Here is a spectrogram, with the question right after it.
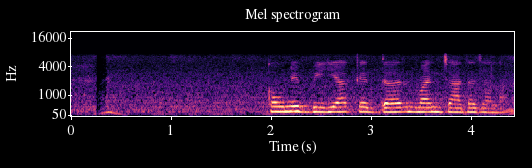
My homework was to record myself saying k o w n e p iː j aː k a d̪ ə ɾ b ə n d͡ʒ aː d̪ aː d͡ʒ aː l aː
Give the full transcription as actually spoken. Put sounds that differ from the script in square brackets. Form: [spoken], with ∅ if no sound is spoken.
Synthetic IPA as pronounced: k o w n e [b] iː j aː k [e] d̪ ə ɾ [m] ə n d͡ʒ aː d̪ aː d͡ʒ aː l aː

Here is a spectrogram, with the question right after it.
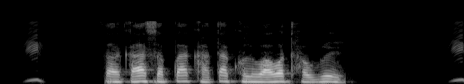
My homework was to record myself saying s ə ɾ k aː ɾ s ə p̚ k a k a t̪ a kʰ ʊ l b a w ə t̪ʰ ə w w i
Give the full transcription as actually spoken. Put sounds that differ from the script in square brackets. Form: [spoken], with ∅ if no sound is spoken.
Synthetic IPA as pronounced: s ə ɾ k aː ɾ s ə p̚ k a [kʰ] a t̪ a kʰ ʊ l [w] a w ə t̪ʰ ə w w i

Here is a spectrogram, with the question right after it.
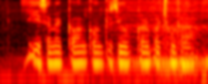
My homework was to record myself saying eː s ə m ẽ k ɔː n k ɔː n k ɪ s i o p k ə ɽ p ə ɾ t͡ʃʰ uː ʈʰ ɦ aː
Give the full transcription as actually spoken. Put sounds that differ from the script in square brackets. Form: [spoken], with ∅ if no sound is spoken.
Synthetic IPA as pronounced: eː s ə m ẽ k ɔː n k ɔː n k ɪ s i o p k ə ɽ p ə ɾ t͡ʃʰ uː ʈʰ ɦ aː

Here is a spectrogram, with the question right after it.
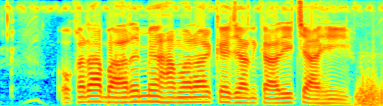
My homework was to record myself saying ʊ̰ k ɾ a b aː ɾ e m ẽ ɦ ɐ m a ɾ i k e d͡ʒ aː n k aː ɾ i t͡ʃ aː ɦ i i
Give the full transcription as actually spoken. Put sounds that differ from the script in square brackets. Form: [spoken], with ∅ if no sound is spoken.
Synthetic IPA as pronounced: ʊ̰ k ɾ a b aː ɾ e m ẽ ɦ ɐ m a ɾ [a] k e d͡ʒ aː n k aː ɾ i t͡ʃ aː ɦ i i

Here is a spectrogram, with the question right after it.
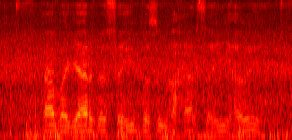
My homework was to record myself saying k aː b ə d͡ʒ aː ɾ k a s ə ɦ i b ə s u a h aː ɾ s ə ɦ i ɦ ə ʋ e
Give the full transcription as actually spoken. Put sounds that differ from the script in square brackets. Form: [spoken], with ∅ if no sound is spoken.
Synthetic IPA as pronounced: k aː b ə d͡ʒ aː ɾ k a s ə ɦ i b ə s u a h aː ɾ s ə ɦ i ɦ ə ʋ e

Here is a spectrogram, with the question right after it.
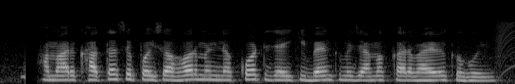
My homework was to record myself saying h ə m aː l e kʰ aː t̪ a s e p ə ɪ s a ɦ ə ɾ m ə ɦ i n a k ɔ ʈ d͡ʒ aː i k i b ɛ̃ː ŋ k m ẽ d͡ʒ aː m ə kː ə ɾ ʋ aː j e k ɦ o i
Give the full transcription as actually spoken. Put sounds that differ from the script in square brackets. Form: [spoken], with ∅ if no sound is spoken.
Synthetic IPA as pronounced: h ə m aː [ɾ] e kʰ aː t̪ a s e p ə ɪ s a ɦ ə ɾ m ə ɦ i n a k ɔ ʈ d͡ʒ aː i k i b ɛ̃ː ŋ k m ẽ d͡ʒ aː m ə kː ə ɾ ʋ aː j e k ɦ o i

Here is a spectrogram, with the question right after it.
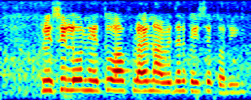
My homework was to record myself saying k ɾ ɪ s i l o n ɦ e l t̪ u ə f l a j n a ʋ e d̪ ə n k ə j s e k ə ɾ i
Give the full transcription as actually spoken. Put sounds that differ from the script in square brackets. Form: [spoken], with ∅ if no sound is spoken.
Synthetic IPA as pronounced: k ɾ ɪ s i l o n ɦ e [∅] t̪ u [a] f l a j n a ʋ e d̪ ə n k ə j s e k ə ɾ i

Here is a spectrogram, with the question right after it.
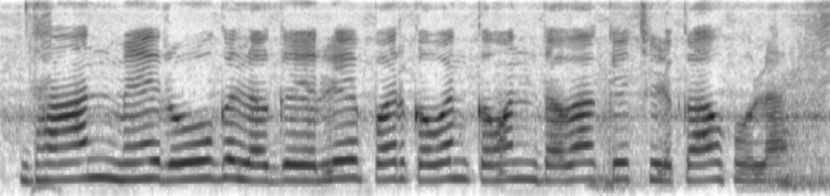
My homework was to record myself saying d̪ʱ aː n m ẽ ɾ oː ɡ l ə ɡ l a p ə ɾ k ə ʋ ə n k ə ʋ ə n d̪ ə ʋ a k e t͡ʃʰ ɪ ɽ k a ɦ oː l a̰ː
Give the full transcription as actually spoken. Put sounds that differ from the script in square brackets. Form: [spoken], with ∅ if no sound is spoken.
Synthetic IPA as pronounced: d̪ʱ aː n m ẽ ɾ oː ɡ l ə ɡ l [e] p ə ɾ k ə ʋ ə n k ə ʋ ə n d̪ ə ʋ a k e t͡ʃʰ ɪ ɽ k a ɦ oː l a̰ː

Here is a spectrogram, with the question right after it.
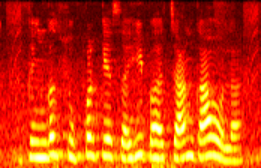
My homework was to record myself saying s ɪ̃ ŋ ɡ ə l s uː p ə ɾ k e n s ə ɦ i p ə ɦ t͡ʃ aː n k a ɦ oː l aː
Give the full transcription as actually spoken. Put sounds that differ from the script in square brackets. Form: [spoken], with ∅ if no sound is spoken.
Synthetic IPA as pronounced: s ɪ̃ ŋ ɡ ə l s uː p ə ɾ k e [∅] s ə ɦ i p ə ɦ t͡ʃ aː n k a ɦ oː l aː

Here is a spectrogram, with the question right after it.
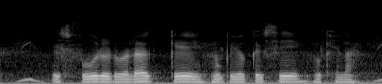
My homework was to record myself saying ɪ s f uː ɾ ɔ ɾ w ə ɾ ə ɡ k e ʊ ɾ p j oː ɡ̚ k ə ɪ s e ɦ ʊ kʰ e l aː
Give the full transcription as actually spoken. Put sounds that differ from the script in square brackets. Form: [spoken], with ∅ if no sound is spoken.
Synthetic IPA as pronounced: ɪ s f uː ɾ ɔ ɾ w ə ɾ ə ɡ k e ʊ [∅] p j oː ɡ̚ k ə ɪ s e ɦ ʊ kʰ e l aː

